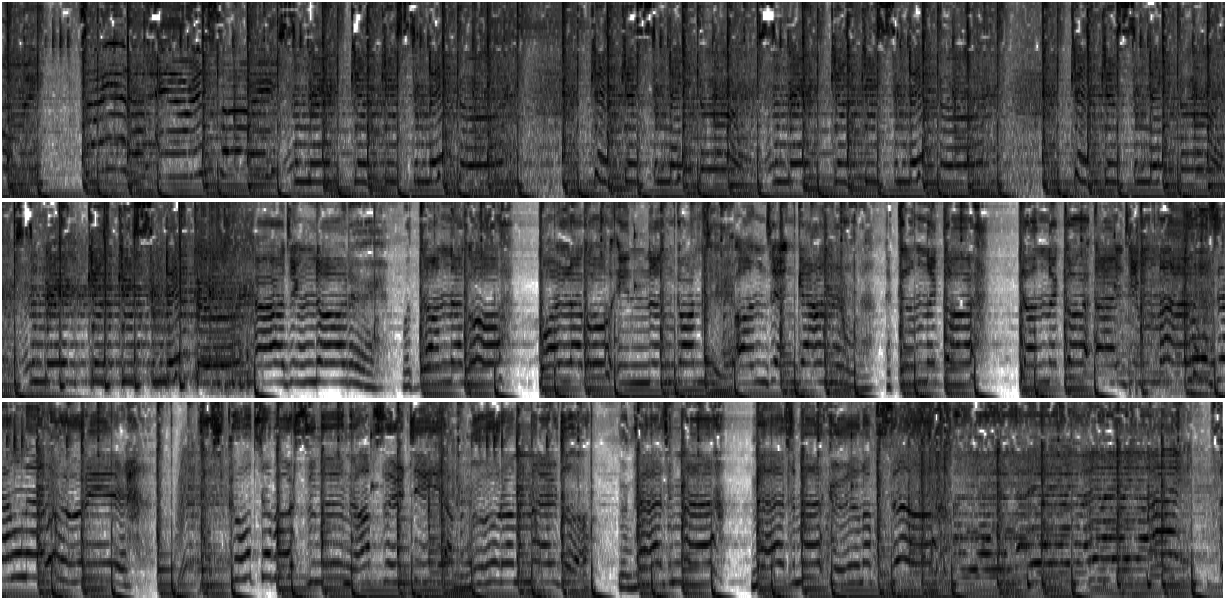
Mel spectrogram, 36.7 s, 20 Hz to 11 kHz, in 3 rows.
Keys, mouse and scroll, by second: 1.3 shift+d, 1.9-2.5 drag, 2.5-3.0 middle drag, 4.9-5.4 scroll down 3, 5.4-6.2 drag, 6.7-8.8 middle drag, 9.0 click, 12.6 click, 13.0 scroll down 1, 13.2-14.0 middle drag, 14.0 click, 14.9 click, 15.2-16.1 middle drag, 16.1 click, 16.6-20.1 middle drag, 20.1 click, 21.4 click, 22.4 click, 22.6-23.4 middle drag, 23.4 click, 23.6 middle click, 24.4 click, 24.7-25.1 middle drag, 25.1 KP_1, 25.8 shift+a, 26.0 KP_0, 27.7-31.0 drag, 31.7 click, 32.7-34.4 drag, 35.2-36.6 drag.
